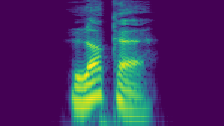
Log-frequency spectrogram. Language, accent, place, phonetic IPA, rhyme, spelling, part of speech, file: German, Germany, Berlin, [ˈlɔkə], -ɔkə, locke, verb, De-locke.ogg
- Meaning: inflection of locken: 1. first-person singular present 2. first/third-person singular subjunctive I 3. singular imperative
